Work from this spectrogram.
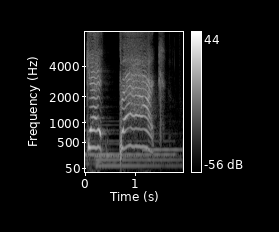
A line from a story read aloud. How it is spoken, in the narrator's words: hollered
